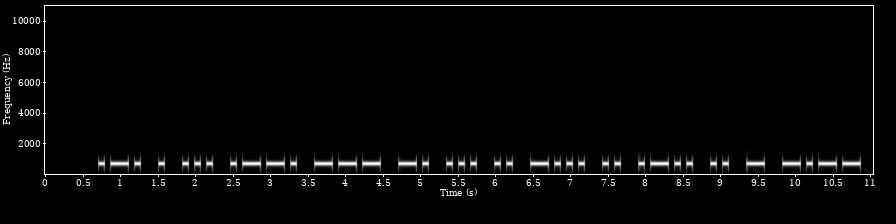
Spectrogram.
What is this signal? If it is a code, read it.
Morse code, heard as a keyed tone, about 15 wpm, 700 Hz. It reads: RESPONSIBILITY
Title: Sentences from Top 1200 Words - New Word Drill - 15wpm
